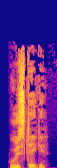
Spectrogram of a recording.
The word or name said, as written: udstikke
